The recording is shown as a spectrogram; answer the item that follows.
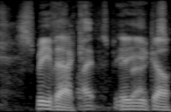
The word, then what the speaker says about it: Spivack: See, she said it right. How come I didn't say her name right? I've had practice. Alyssa Spivak. Spivak. There you Spivak, go. Spivak.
